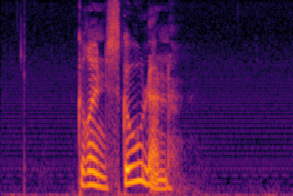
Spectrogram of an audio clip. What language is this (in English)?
Norwegian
